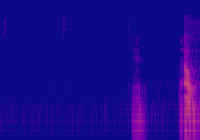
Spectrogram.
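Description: Two short, light computer mouse clicks about half a second apart, with near silence around them.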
